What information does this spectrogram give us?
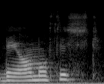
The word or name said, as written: Neomothist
